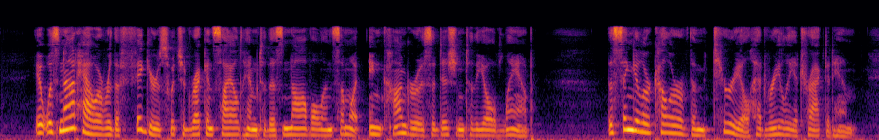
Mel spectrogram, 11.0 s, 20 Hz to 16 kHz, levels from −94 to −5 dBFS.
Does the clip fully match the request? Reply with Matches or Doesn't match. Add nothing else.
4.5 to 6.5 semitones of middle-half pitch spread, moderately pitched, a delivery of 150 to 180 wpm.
Doesn't match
